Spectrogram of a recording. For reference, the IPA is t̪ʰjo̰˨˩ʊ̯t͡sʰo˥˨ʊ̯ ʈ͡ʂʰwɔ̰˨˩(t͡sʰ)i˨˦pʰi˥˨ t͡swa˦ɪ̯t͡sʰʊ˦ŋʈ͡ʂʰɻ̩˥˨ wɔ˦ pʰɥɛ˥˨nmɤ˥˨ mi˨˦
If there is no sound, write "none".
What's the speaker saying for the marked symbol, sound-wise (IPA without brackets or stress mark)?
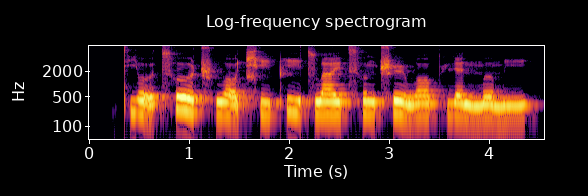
t͡ɕʰ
